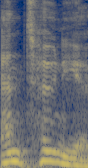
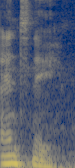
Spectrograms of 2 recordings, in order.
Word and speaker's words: Antonio: It's Antonio, not Anthony. Antonio Bianchi.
